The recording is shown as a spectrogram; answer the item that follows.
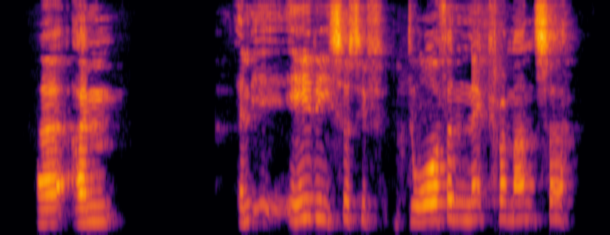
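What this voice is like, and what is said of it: Nervous Scottish dwarf voice. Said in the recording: “a slightly different Scottish accent ... You sound quite nervous.”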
